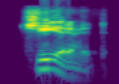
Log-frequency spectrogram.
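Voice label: "geoid", American English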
